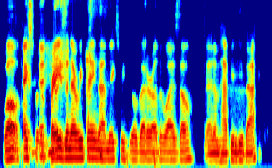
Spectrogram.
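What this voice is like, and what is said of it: Unwell, rough-sounding voice. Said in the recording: “you're feeling a little under the weather ... apologies if I sound trash”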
